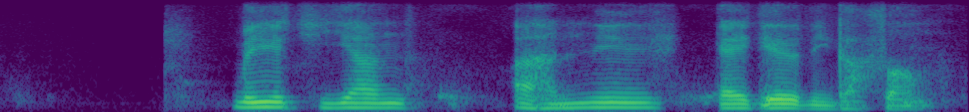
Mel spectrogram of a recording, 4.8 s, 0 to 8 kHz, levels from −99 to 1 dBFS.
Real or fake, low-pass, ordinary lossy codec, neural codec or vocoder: fake; 7.2 kHz; Opus, 16 kbps; codec, 16 kHz, 0.5 kbps, FunCodec, trained on Chinese and English, 25 frames a second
